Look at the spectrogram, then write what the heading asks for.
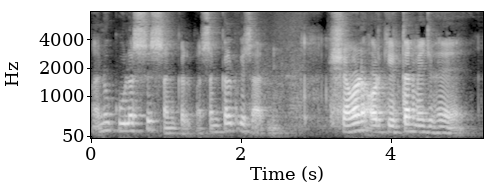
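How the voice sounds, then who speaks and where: A man giving a devotional discourse in Hindi, slowly explaining scripture verses and mixing in English words. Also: a little high, creaky, a bit bright, low-quality recording. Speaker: devotional speaker.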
